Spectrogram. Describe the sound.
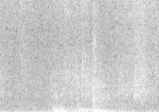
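A drawer is pulled open to fetch a black marker for a board: faint, brief sliding and knocking sounds over a quiet background, with no voices.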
